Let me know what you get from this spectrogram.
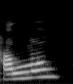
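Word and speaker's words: halló: You can either say hallo or go on by in. – Sie kann Hallo sagen. Die betonen das ein bisschen anders als wir. Also eher die Betonung auf dem L.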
